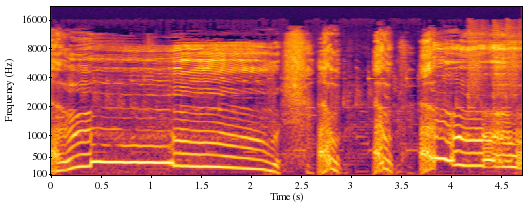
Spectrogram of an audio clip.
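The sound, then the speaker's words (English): A growl turns into a loud, wolf-like howl that holds for about two seconds with its pitch shifting, then breaks into three or four short, sharp yelping bursts before rising into a final wavering howl. “And you start to hear this growl, and it turns into a howl.”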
